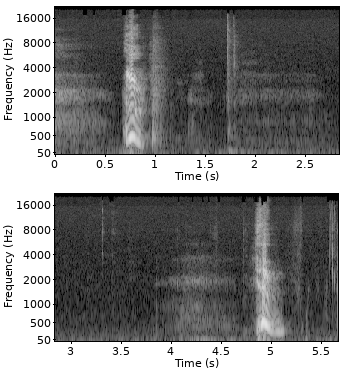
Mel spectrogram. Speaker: i ain't gonna start it okay until until i get these hiccups out of the control i don't want to talk about anything right now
